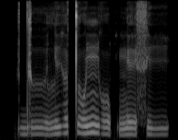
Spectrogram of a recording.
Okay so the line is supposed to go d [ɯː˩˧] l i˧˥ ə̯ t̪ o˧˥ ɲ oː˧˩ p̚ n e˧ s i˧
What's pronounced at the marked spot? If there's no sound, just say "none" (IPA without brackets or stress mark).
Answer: ɯː˩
